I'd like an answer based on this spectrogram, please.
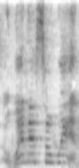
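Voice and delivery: "A win is a win." jumps way up high, sing-song; emphatic catchphrase. Real, not acted. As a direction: toss the phrase up high like a punchline.

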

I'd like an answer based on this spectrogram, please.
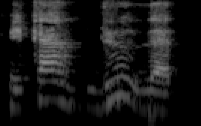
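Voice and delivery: slow, stressed can't; slow English stress, can't stands out. Shown as a demonstration. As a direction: lean on can't and draw out do. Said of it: "do-nya aja udah panjang ya".

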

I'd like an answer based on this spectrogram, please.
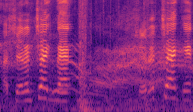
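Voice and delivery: frustrated shout. Real, not acted. Yelling at himself over locked door.

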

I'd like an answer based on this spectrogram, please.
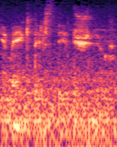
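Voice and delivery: soft, secretive whisper; hushed voiceless aside. Real, not acted. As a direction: whisper it to the viewers. Confides birthday plan to camera.

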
